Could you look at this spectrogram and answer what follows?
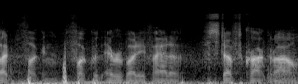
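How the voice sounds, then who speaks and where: A man talks at a very fast pace in an animated tone, with noticeable background noise behind him. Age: 30s. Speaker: gaming live streamer. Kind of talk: casual chat.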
